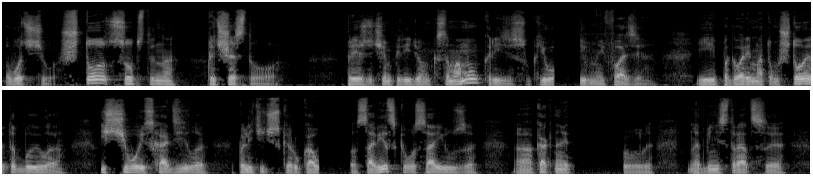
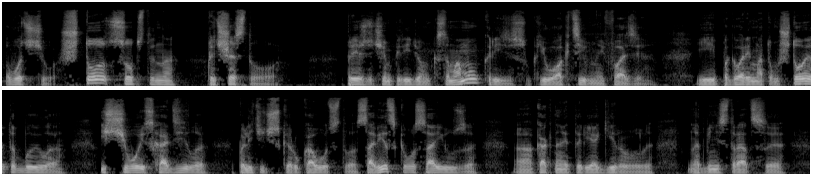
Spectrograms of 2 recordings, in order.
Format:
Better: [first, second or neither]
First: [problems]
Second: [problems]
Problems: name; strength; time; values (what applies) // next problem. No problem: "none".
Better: second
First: audio cutting out; at 5.5 s, at 11 s and at 14 s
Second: none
